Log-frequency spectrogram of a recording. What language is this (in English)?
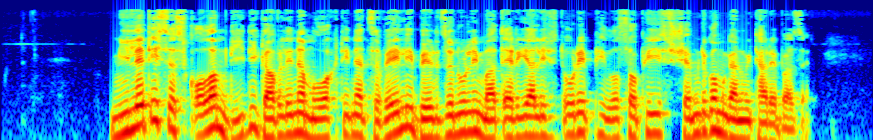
Georgian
